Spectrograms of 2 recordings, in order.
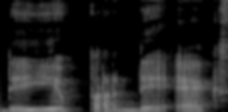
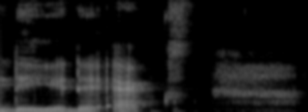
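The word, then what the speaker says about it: dy/dx: Kalau kayak gini sebutnya nggak DY per DX, tapi DY DX.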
